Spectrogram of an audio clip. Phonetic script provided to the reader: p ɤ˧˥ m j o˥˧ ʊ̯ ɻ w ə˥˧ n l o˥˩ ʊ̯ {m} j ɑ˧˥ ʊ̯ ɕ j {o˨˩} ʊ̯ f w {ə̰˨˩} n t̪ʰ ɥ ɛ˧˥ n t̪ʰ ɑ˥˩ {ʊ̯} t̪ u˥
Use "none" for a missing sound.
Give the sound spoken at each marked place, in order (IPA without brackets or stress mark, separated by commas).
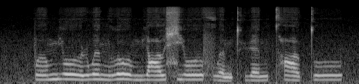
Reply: m, o˥, ə̰˨˩, ʊ̯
